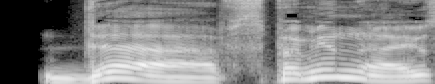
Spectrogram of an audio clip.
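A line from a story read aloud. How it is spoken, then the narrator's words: Mocking tone. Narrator (Russian): сказал насмешливо офицер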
